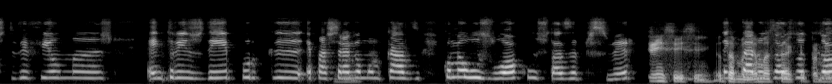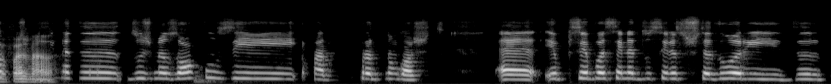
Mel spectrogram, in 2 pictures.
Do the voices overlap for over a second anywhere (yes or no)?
yes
